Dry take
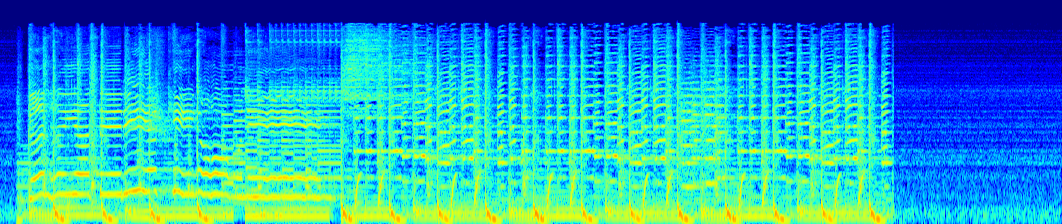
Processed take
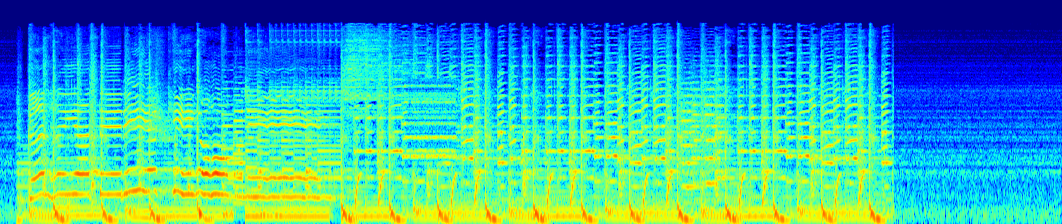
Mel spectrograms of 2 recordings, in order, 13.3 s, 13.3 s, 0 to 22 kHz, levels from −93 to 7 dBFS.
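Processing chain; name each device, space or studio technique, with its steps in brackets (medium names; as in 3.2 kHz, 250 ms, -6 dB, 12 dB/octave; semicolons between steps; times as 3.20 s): 2.24–3.04 s: comb 7.2 ms, depth 69%; inside a helmet (treble shelf 4.3 kHz -8 dB; small resonant body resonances 880/2000 Hz, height 10 dB, ringing for 50 ms); 5.16–5.68 s: spectral replace 1.1–6 kHz before; trim +6 dB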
